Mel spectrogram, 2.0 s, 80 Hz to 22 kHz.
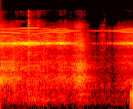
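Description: Electric hydraulic pump and track drive motors of an RC LESU LT5 tracked skid steer, a steady high whine as it pushes down on its bucket and backs up its tracks to climb onto a trailer deck. The whine drops away a little past a second in and comes back briefly near the end.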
